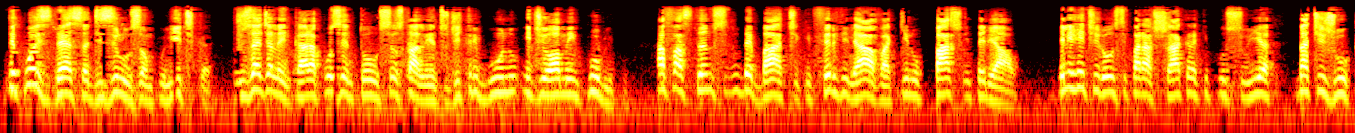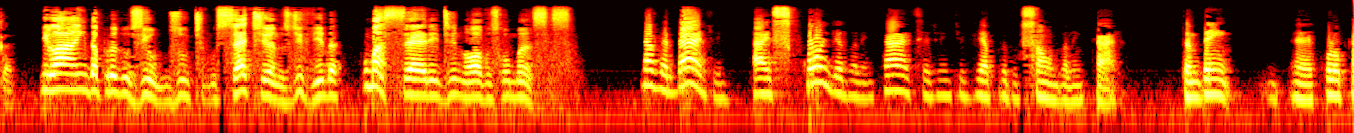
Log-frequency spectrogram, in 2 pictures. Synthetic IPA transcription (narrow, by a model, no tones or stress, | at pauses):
d̪̥epojzd̪ɛsɐd͡ʒɪziluzɐ̃w̃pulit͡ʃi̥kɐ | ʒuzɛd͡ʒɪalẽŋkaɾapozẽnt̪owʊsewst̪alẽnt̪ʊzd͡ʒɪt̪ɾibũnʊʔɪd͡ʒɪɔmẽj̃publikʊ | afast̪ɐ̃nd̪ʊsɪd̪ʊd̪ebat͡ʃɪkɪfeɾviʎavɐːkinʊpasʊĩpeɾia̰w | elɪɦet͡ʃiɾowsɪpaɾɐːʃakɐɾɐkɪposuiɐ | nɐt͡ʃiʒukɐ | ɪlaːĩnd̪ɐpɾod̪uziwnʊzuwt͡ʃimʊsːɛt͡ʃɪɐ̃nʊzd͡ʒɪvid̪ɐ | ũmɐsɛɾɪd͡ʒɪnɔvʊshomɐ̃sɪ̥s | nɐveɾd̪ad͡ʒɪ | ɐɪskoʎɐd̪ʊalẽŋkaɾsɪɐʒẽnt͡ʃɪveɐpɾod̪usɐ̃w̃d̪ʊalẽŋka̰ɾ | t̪ɐ̃mbẽj̃ | ɛkolok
